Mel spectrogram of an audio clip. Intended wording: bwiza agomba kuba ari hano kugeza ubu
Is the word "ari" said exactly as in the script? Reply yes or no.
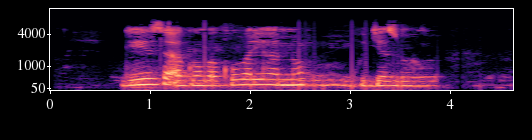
yes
